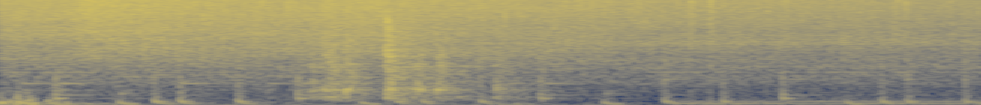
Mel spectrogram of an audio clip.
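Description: Chopped tomato tipped into hot olive oil and sliced garlic in a wok, sizzling loudly as it hits the pan. The sizzle slowly eases off over the next few seconds, with a few light knocks.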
